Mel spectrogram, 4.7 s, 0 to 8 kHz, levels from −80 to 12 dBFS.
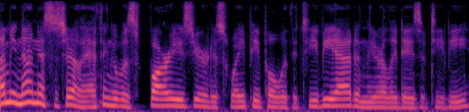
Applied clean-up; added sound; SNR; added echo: none; none; none; none.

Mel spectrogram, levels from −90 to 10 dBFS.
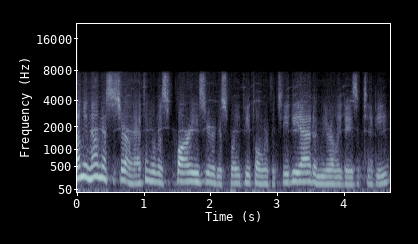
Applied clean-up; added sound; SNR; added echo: neural separator model SepFormer DNS4.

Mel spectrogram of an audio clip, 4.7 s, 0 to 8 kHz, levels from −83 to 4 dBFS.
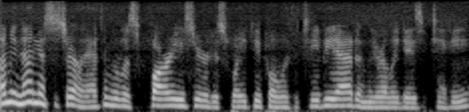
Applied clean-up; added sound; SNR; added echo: neural mask model Resemble Enhance denoiser.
